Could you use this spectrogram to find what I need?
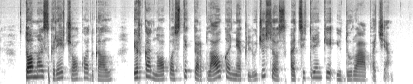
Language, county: Lithuanian, Vilnius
